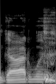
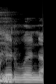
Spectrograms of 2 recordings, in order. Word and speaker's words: Godwin: John Godwin, Goodwin, I've heard it pronounced both ways.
